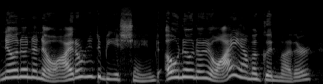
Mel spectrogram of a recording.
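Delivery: mock protesting, high loud strings of no; false comfort voice. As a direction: argue back defensively at the shame voice. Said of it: "the false comfort voice".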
